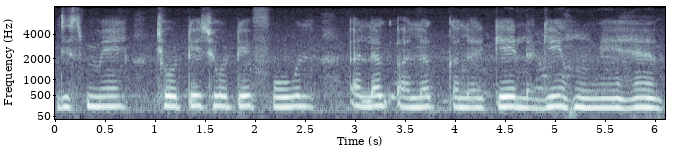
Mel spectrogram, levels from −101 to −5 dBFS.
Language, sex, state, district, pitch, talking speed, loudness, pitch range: Hindi, female, Uttar Pradesh, Lucknow, 230 Hz, 110 wpm, -16 LUFS, 215-240 Hz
